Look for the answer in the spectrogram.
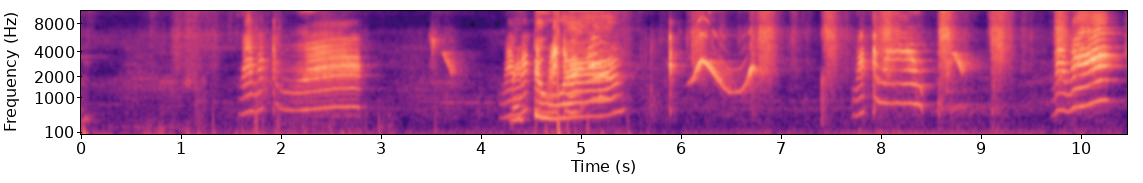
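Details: Pet Indian ringneck parakeet, a talking bird in a happy mood out in the sun, mixes short speech-like phrases with clear whistles and sharp chirps, each sound separated by brief pauses and followed by a soft background hum.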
